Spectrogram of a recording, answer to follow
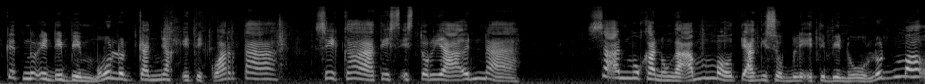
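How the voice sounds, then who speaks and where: A woman's voice: on the high side, animated, unhurried, fairly bright tone. A woman playing a nosy, irritable village wife who nags and gossips, in a radio drama with an Ilocano accent. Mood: gossipy. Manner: nagging, exclamatory, gossipy. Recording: noticeable background noise.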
